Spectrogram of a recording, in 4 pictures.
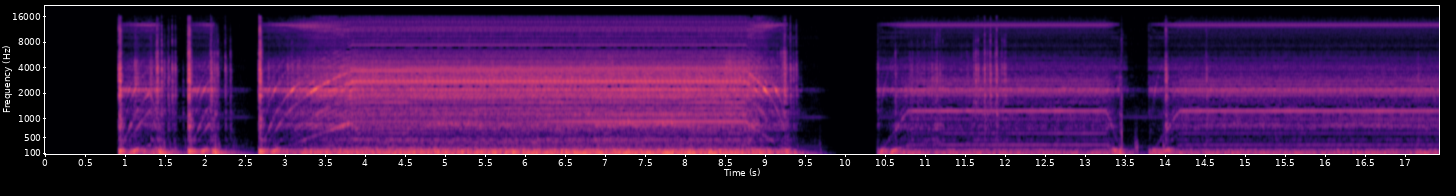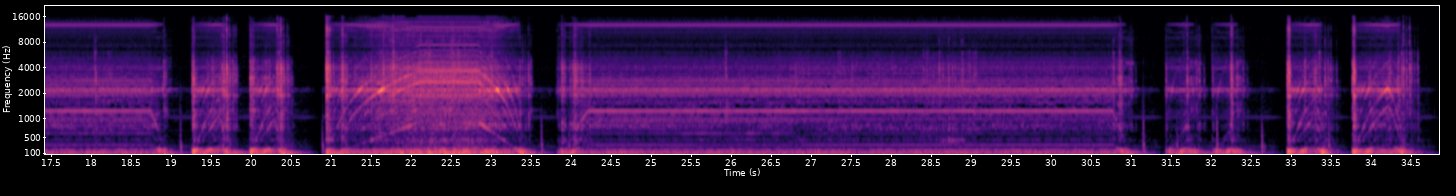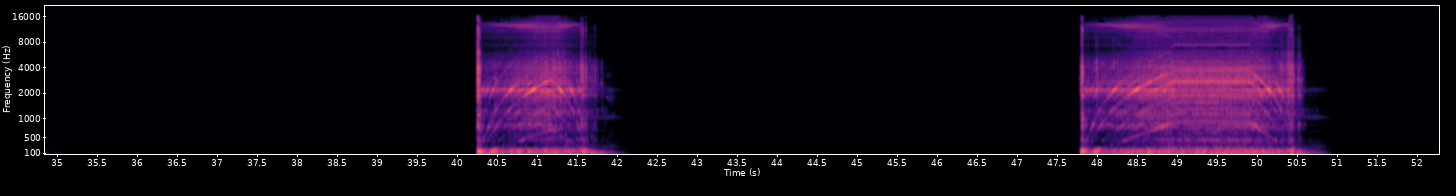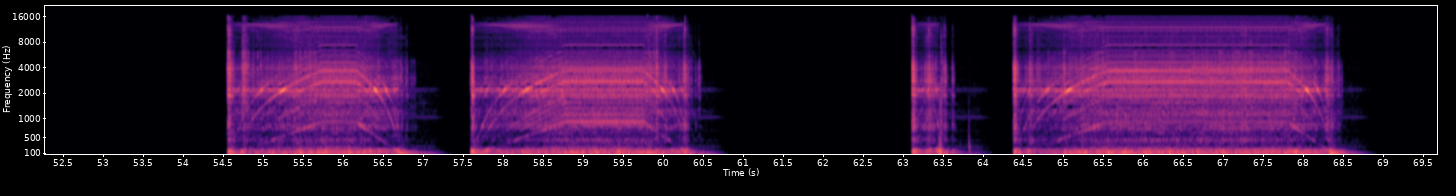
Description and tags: motor servo 3d printer 3d cutter industrial robot machine mechanical robotic factory
Recording of various movements with contact mic on the cutting head.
